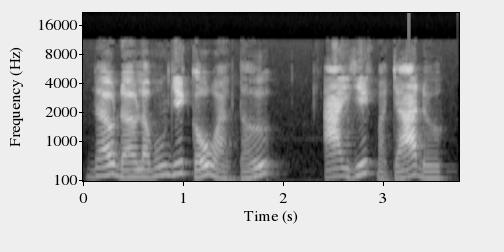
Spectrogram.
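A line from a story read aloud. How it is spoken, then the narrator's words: Low hoarse voice. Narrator (Vietnamese): Một thanh âm khàn khàn thấp thấp nói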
